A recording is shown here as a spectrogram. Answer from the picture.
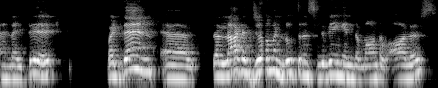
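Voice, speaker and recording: This speaker talks at a fairly quick pace with an Indian accent and fairly even intonation. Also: woman. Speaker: interviewee, immigrant. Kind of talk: interview.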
